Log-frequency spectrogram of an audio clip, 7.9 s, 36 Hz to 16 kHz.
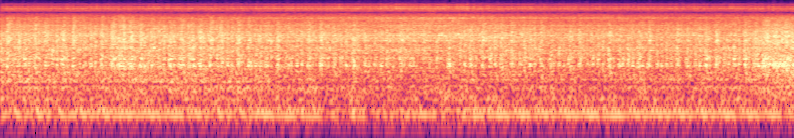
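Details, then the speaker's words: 1972 Chevrolet Blazer on carburetor, just got running: rough idle buried under a loud, constant sucking hiss from a massive vacuum leak. "now when it's running you can hear a massive vacuum leak it sounds terrible"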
